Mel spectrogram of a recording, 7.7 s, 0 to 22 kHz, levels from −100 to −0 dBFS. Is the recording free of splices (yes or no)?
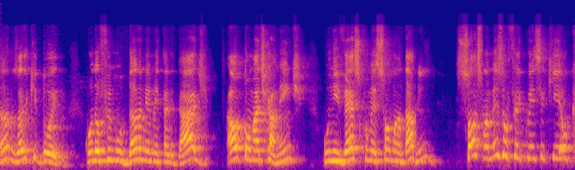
no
